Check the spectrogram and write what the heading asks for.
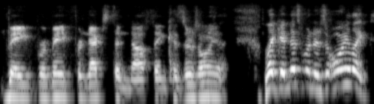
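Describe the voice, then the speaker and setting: Man, from the Midwest, podcast guest, animated, full of restarts, slightly high pitch. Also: fast talker, highs cut off. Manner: animated, restarts a lot, many "like" fillers. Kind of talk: casual podcast chat.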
